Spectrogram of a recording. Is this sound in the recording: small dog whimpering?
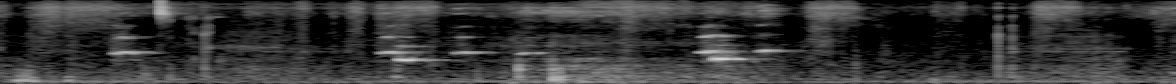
yes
